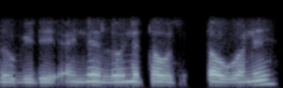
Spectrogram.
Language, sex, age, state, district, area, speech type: Manipuri, male, 30-45, Manipur, Churachandpur, rural, conversation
